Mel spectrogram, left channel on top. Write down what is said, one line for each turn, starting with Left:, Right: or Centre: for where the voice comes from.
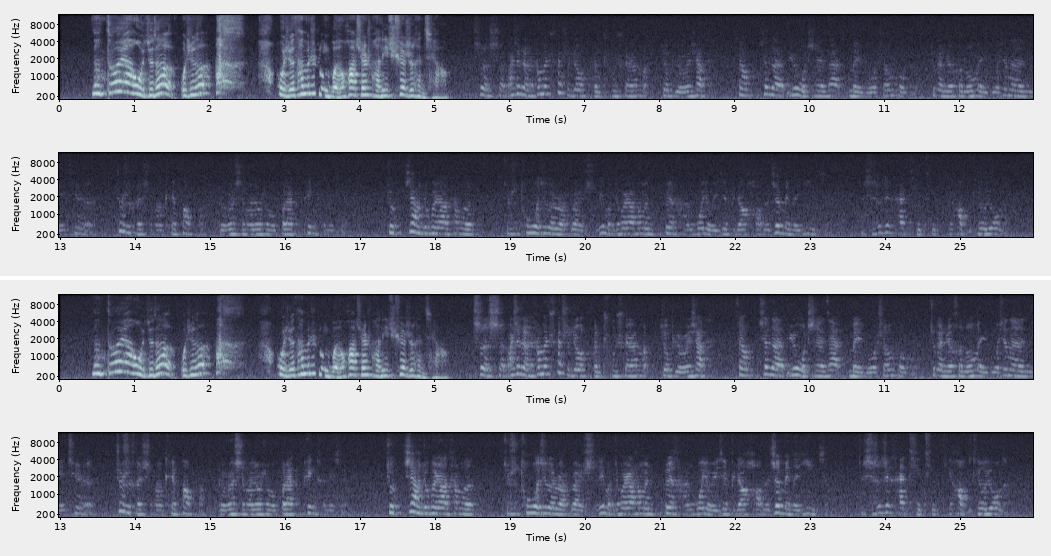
Left: 那对啊，我觉得，我觉得，<laughs>
Right: <laughs>
Left: 我觉得他们这种文化宣传力确实很强。
Right: 是是，而且感觉他们确实就很出圈嘛。就比如像像现在，因为我之前在美国生活过，就感觉很多美国现在的年轻人就是很喜欢 K-pop 啊，比如说喜欢那种什么 BLACKPINK 那些，就这样就会让他们就是通过这个软软实力嘛，就会让他们对韩国有一些比较好的正面的印象。就其实这个还挺挺挺好的，挺有用的。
